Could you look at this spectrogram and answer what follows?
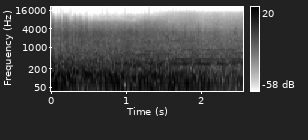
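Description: Roaring, sustained rumble of an explosion throwing up a wave in water, loud and dense, slowly easing off over a couple of seconds, with no voices.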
